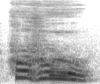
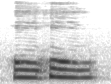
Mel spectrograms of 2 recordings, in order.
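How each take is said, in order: First: The syllables are said without a level high tone. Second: The syllables are said on a level high tone. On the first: The speaker calls it wrong. "대신 이건 안 돼요" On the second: The speaker calls it right. "이거 아니고 일성"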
